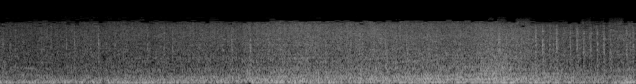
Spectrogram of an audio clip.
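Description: Dense, rushing battle noise, growing louder until about five seconds in, with no separate blasts or shots standing out.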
